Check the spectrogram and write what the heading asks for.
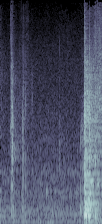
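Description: A plastic meal-prep tray being loaded into a microwave: a light click shortly after the start, then a louder, short clatter near the end as the tray goes onto the turntable and the microwave door is handled.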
